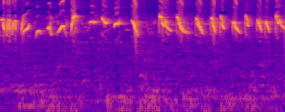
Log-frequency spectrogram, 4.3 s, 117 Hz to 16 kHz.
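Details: A mountain white-eye from Mount Slamet, a wild-caught bird kept about 10 days, twitters a busy, high-pitched stream of quick thin chirps and slurred notes, several each second, with faint low background rumble.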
